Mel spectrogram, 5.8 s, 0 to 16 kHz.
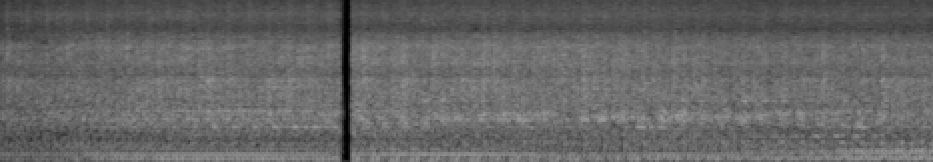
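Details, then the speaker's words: Land Rover Series 2A 2.25 diesel after a cold start following a month of sitting, idle raised on the hand throttle: even diesel clatter at a steady warm-up idle with no misses, next to no smoke from the exhaust. "beautiful beautiful lovely yeah i'm more than happy with that how that started there next to no smoke at the back"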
